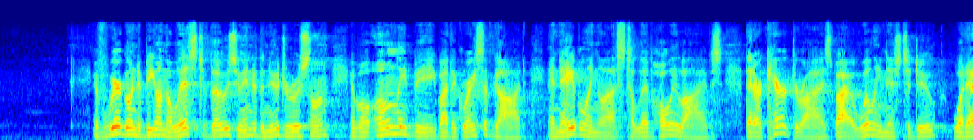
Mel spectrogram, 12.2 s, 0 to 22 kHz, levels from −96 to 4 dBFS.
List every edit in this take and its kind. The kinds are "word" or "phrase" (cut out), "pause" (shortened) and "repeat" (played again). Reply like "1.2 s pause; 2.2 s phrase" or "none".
none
